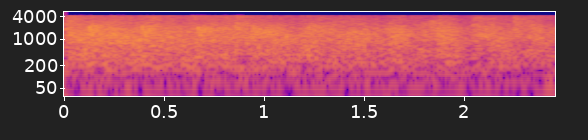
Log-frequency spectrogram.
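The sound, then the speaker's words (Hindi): An audience applauds during a talk, with dense, steady clapping that holds at an even level from start to finish. No voices come through. “ताली बजाई लेकिन आप सबने जोर से नहीं बजाई है।”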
